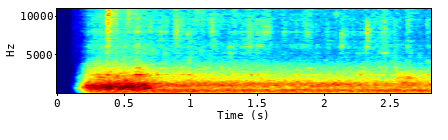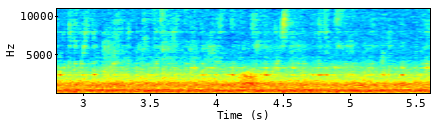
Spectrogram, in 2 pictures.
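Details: Peugeot 206 RC: steady rolling rumble and growl without knocks from the worn drive shaft center support bearing.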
